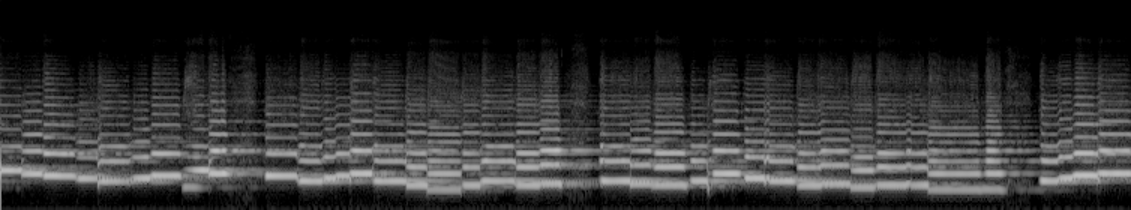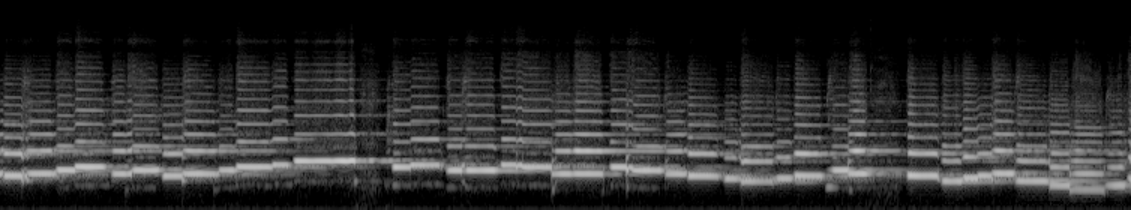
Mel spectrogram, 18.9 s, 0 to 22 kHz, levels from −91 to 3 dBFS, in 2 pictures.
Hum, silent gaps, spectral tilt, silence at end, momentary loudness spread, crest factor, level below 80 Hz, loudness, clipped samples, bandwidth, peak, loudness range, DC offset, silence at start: none; none; -1.5 dB/octave; 0 s; 6 LU; 12 dB; under -90 dBFS; -27 LUFS; under 0.1%; 8.8 kHz; -16 dBFS; 2 LU; under 0.1%; 0 s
